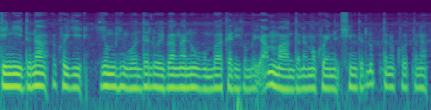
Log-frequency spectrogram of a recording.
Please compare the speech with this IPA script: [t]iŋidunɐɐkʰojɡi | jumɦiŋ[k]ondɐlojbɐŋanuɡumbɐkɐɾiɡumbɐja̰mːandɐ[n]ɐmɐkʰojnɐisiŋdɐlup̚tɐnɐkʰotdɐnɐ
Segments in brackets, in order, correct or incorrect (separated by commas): correct, incorrect, correct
